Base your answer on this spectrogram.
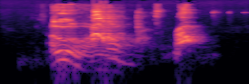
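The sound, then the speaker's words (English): A pet dog barks a few times in quick succession, loud mid-pitched barks with short gaps between them and no talk over them. “That's my pet right now, my pet dog.”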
